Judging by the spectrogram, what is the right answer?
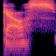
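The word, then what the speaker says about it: Gauss: I don't know if I'm saying it correctly, but it is G- A SS. Gaus Rifle. You are. Yeah, that's that was also in Halo, so you're saying it right.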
